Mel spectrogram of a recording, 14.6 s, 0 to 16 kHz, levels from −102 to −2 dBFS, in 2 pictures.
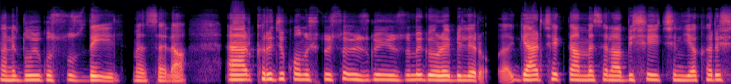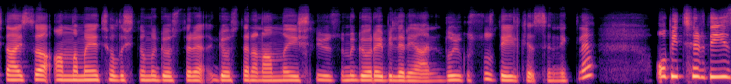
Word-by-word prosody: hani, 190 -2 0
duygusuz 195 -2 -1
değil 180 -3 +2
mesela. 170 -1 -3 0.4
Eğer 210 0 +5
kırıcı 230 +2 +1
konuştuysa 220 +1 -1
üzgün 215 -1 0
yüzümü 205 +1 0
görebilir. 190 -3 +4 0.2
Eee, - - -6
gerçekten 210 +1 +2
mesela 195 -1 0
bir 205 - +1
şey 210 +1 0
için 200 0 -3
yakarıştaysa 195 +1 +1
anlamaya 195 0 +2
çalıştığımı 190 -1 -3
göstere 180 0 -1
gösteren 185 -1 -2
anlayışlı 180 +2 -3
yüzümü 185 0 -4
görebilir 185 -2 +2
yani. 160 0 -5
Duygusuz 190 +3 -3
değil 180 -3 +3
kesinlikle. 165 - -5 0.6
O 350 - +2
bitirdiği 340 -1 +4
195 Hz, 125 wpm, -24 LUFS, 185-210 Hz, 0.6 s, Eğer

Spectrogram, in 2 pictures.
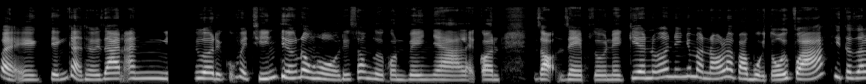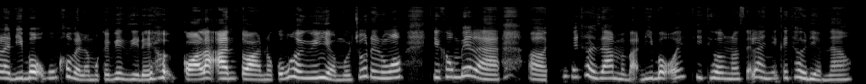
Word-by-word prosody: phải 215 0 +1
tính 235 +1 -1
cả - - +1
thời 220 -1 -2
gian 265 0 +4
ăn 280 0 -2
nghỉ 265 - -2 0.3
trưa 280 -1 +3
thì 240 - -2
cũng 255 - -13
phải 295 -5 -1
9 265 +5 0
tiếng 300 -5 +3
đồng 330 -3 +3
hồ, 235 -5 +1
thế 230 - -4
xong 295 +3 -3
rồi 240 -3 -2
còn 220 -1 -6
về 215 0 0
nhà 215 -1 -1
lại 210 0 -5
còn 220 -1 0 0.3
dọn 240 -1 +3
dẹp, 215 -1 0
rồi 215 0 -3
này 215 0 -3
kia 295 0 +3
nữa. 300 +4 0
Nếu 355 0 -4
nhưng 370 +1 -3
mà 335 -3 0
nó 265 -1 +1
là 350 -1 +2
vào 260 -4 +3
buổi 225 -4 -1
tối 220 +3 +3
quá 250 - +4
thì 355 - -1
thật 295 - +1
ra 290 +1 +1
là 290 -1 +1
đi 275 +2 -3
bộ 290 +1 +6
cũng 295 +1 -6
không 360 -4 -3
phải 240 - 0
là 210 - -6
một 215 - -7
cái 230 - -5
việc 265 -1 -2
gì 225 -1 -4
đấy 220 +4 +1
h 300 - -5 0.2
quá 230 -1 +7
là 295 - +7
an 275 -1 +6
toàn, 235 -4 +4
nó 220 - -7
cũng 250 +6 -2
hơi 335 -4 +3
nguy 290 +1 +1
hiểm 250 -10 +2
một 210 - -5
chút 370 +2 -4
đấy, 315 -2 -2
đúng 285 - 0
không? 320 +2 +3 0.3
Thì 320 - -1
không 340 +1 -4
biết 395 0 0
là, 235 -7 +1 0.3
ờ, 225 -3 -2 0.2
những 385 - -13
cái 340 -1 -8
thời 345 -9 0
gian 285 -1 0
mà 240 - -6
bạn - - -5
đi 275 +2 -3
bộ 290 +1 +1
ấy, 330 +3 -5
thì 310 - -6
thường 275 -3 0
nó 255 - -3
sẽ 320 - -10
là 335 -1 -2
những 275 0 -7
cái 300 - -7
thời 320 -4 +2
điểm 225 -5 -3
nào? 220 +2 -7
270 Hz, 320 wpm, -21 LUFS, 225-300 Hz, 0.3 s, quá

